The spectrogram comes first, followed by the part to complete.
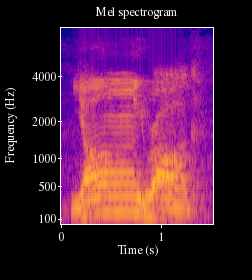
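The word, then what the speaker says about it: Yon-Rogg: Yung-Rog. Yeah, that's how you pronounce his name.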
